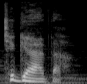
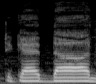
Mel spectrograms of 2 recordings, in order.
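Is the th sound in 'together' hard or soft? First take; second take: soft; hard. First: The th sounds like a soft voiced th. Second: The th sounds like a hard d. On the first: The speaker calls it right. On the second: The speaker calls it wrong. "टुगेदर नहीं"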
